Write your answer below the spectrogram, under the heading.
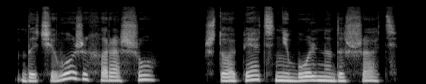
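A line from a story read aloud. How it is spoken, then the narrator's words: Quiet. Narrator (Russian): тихо сказал он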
